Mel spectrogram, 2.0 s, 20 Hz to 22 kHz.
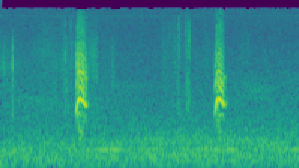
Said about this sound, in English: This is bird 301 being handled.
